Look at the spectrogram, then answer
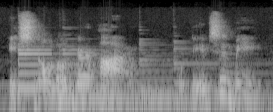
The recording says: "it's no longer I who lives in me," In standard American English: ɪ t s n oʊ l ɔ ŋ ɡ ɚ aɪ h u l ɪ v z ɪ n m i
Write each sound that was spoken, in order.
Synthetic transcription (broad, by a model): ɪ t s n oʊ l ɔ ŋ ɡ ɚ aɪ h u l ɪ v z ɪ n m i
